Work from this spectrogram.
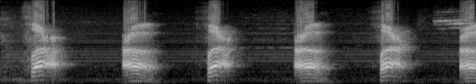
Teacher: عین حلق کے اندر مل کے رکتا ہے اس طرح سے. فع آ فع آ فع آ اس طرح سے فع آ.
